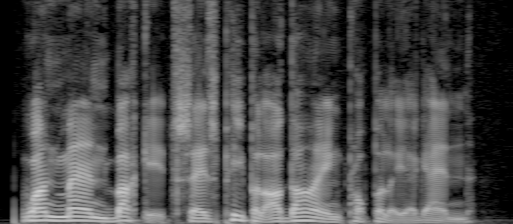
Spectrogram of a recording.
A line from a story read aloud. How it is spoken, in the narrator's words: said Mrs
